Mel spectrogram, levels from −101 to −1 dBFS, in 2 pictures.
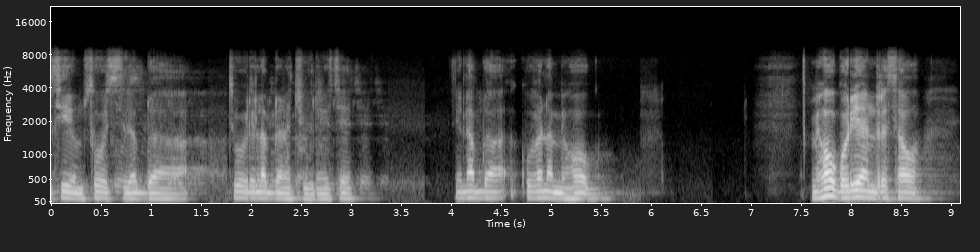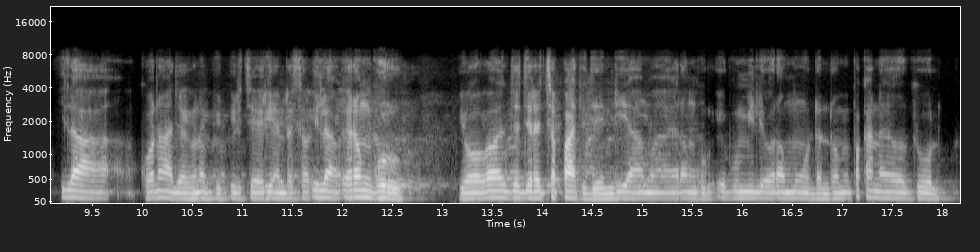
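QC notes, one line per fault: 0.54–4.38 s and 10.52–15.68 s, feedback echo between two devices: each phrase returns roughly every fifth of a second as a thin, ringing copy, peaking at about 18 dB below the speech in the first stretch and about 15 dB below in the second. A second device in the same room is playing this call aloud, and its sound re-enters the sending microphone. That microphone's echo canceller only removes its own playback, so the repeat passes through untouched.
1.57 s, sound dropped by the voice detector: about 180 ms of audio is replaced by steady noise or near silence, and roughly 150 ms of real sound within that stretch disappears before the signal resumes. The sending side's voice detector likely judged this passage to be background and stopped transmitting, which is Opus DTX behaviour. The receiver filled the gap with generated noise until the detector triggered again.
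3.37–3.97 s and 5.71 s, comfort noise in place of the background: the real room background, sitting about 52 dB and 42 dB below the loudest speech, gives way to a smooth, featureless hiss for about 600 ms and then for about 180 ms. The level shifts by about 6 dB and about 5 dB at these points. Transmission likely paused under Opus DTX in the gaps between speech, and the receiver synthesised noise roughly shaped like the background. That noise lacks the detail of the real background and lives within the call's 8 kHz band.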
